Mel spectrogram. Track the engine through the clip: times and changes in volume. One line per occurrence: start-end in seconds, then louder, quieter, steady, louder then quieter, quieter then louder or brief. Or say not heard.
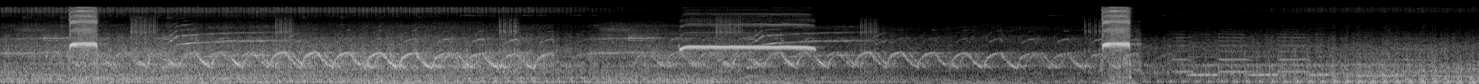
0.0-14.7 quieter then louder.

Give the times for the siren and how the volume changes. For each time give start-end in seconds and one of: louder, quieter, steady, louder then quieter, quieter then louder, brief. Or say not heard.
0.0-14.7 quieter.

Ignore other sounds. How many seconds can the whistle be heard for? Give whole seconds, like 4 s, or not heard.
2 s.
